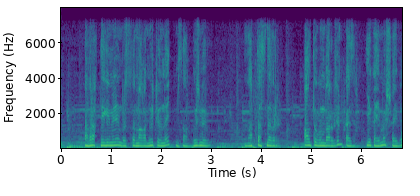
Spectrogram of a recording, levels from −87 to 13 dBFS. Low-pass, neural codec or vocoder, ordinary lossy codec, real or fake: 7.2 kHz; none; none; real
